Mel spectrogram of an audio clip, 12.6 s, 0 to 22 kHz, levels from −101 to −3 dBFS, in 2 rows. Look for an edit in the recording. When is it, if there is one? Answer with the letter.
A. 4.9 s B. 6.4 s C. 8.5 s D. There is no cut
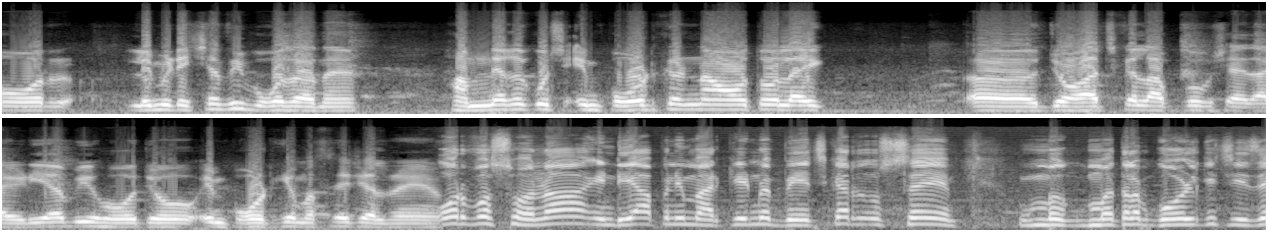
C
